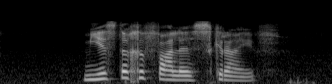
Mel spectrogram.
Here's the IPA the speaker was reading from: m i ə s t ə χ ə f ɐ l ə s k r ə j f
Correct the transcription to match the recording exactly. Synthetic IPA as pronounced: m i ə s t ə χ ə f ɐ l ə s k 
